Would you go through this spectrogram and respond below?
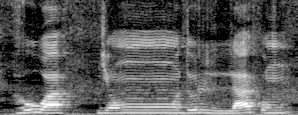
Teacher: ادھر جوں پہ ناک میں سے آواز چھپا کے نکالیں گے، اخفا کریں گے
